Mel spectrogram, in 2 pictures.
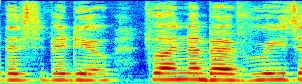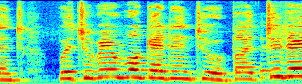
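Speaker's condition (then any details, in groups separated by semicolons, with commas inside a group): Anoxic brain injury; injury affects voice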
